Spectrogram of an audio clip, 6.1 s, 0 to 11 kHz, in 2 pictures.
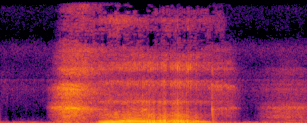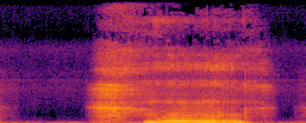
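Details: A 16-year-old male snoring with his mouth open, reportedly worse than an earlier recording: two loud, long snores with a rough, rattling low flutter on each in-breath, separated by quiet breaths out.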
